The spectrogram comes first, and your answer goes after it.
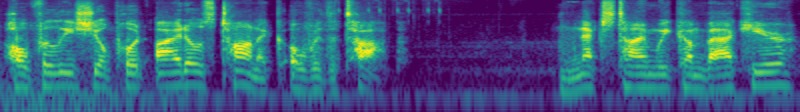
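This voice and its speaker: Firm, plain-spoken soldier, medium pitch. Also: male voice, steady tone, normal speed. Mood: resolute. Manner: firm, matter-of-fact. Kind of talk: video game character acting. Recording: voice under loud music.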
